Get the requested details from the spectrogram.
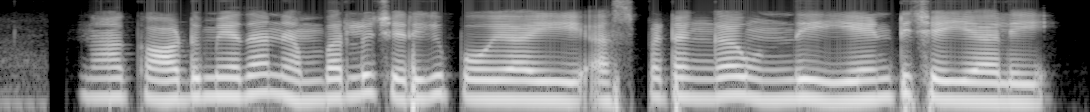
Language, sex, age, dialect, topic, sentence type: Telugu, female, 18-24, Utterandhra, banking, question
